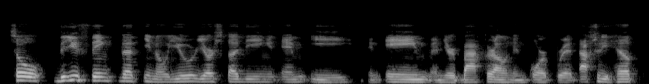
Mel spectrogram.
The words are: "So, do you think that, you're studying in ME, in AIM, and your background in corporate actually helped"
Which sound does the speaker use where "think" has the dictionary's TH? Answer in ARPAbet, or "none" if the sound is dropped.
TH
